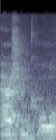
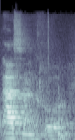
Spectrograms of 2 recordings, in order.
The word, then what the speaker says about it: Azincourt: Crispin's Day speech is set around the Battle of Agincourt, or Azincourt, if you pronounce it correctly, unlike the English, which took place in 1415 in France during the 100 Years' War.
